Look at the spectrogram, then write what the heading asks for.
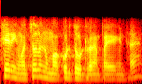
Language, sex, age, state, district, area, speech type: Tamil, male, 30-45, Tamil Nadu, Pudukkottai, rural, conversation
